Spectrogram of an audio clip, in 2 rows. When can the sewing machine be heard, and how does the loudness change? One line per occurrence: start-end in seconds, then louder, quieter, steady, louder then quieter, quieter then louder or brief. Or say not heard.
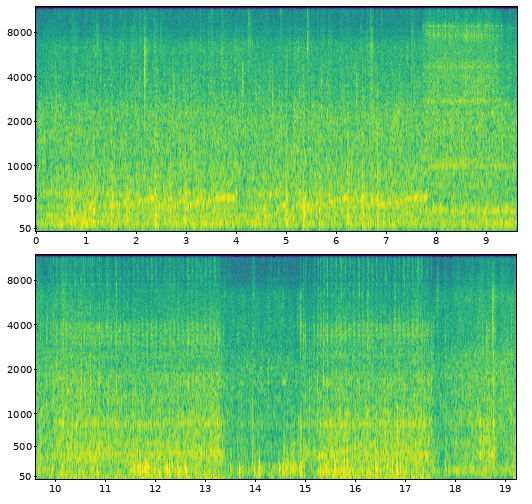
0.0-19.1 steady.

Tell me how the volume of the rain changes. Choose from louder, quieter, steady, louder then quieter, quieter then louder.
steady.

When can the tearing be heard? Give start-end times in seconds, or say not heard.
not heard.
